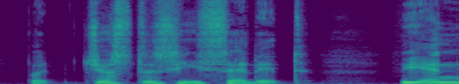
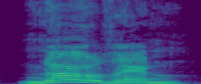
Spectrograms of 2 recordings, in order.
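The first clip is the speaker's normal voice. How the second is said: high, slow, hearty country farmer; cheerful workman warning the postman back; Peter's voice; 8 semitones higher than usual. Acted. Farmer telling Pat to stand back, high and hearty. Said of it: "he said".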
